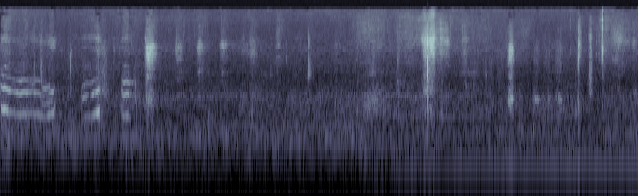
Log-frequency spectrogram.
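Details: A small female Pomeranian Shih Tzu mix gives a few high, wavering whines that slide up and down over the first second or so, worried because her owner stepped outside; soft clicks and knocks follow in a quiet room.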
